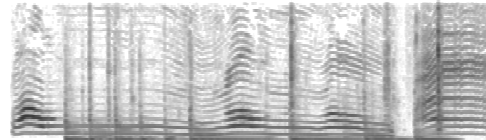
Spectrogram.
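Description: A cat meows loudly and repeatedly, drawn-out yowls with rising and falling pitch, over a low, steady droning background.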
